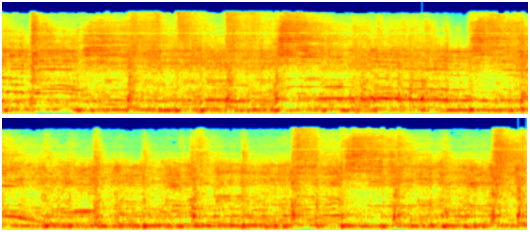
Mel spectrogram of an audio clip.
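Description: Rock band playing live in a rehearsal room: electric guitars, bass and a drum kit. A held note slides down in pitch about halfway through.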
